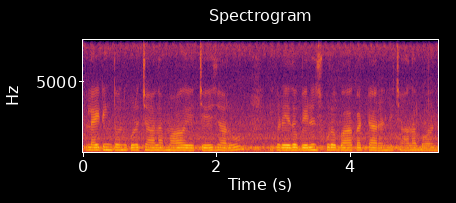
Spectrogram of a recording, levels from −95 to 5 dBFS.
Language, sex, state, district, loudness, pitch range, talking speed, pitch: Telugu, female, Telangana, Nalgonda, -16 LUFS, 170-180 Hz, 155 wpm, 175 Hz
